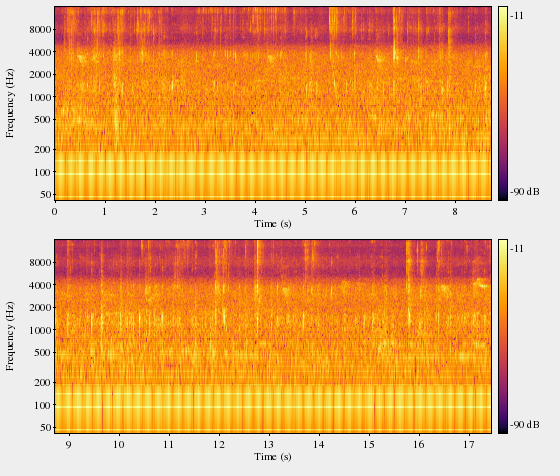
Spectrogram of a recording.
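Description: Close-miked wet chewing and lip-smacking of a person eating dal and rice by hand, with soft squishing as fingers mix the rice. A steady low hum runs underneath.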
